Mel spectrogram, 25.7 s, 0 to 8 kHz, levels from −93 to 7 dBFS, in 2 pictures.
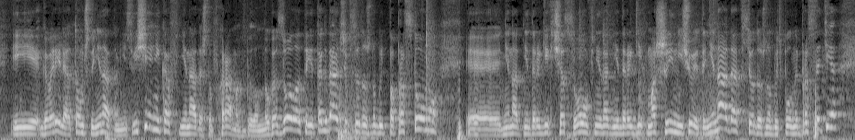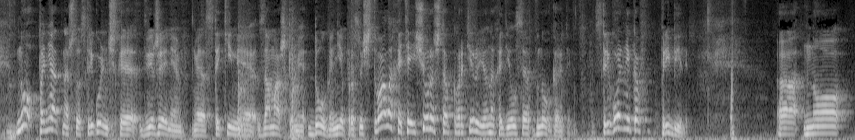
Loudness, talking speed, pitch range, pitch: -18 LUFS, 150 wpm, 135-185 Hz, 150 Hz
